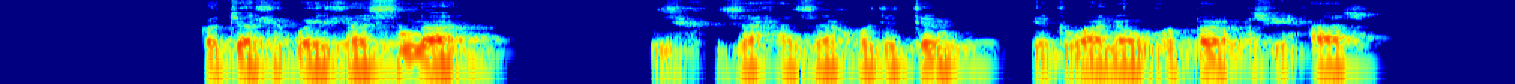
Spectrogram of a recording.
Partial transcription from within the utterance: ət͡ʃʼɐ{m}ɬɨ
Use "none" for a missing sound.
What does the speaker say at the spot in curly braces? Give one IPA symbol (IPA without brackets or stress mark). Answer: none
